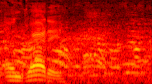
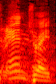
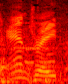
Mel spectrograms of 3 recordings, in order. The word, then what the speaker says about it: Andrade: And they say the pronunciation of his name is Andrade. I don't know. Nope. Actually, it's Andred. The family prefers Andred even though it looks like Andrade.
